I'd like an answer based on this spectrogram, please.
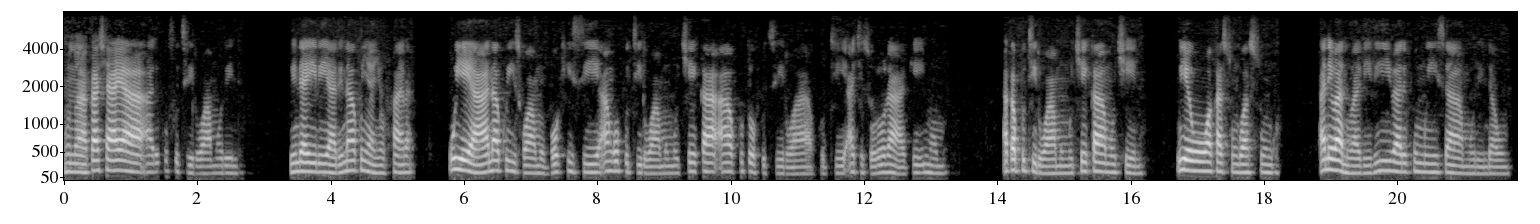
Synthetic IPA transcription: mun̤uakaʃajaarikufut͡sirwamuriːnda | rindaiɾiɦaɾinakuɲaɲo̞faːɾa | uje̞ɦaːnakuiswamubʱo̞kʰisia̰ŋɡo̞putirwamumut͡ʃe̞kaʔaːkuto̞fut͡sirwakutʰia̰t͡ʃizo̞ɾo̞raɦake̞imo̞ːmo | akaputirwamumut͡ʃe̞kamut͡ʃe̞ːna | uje̞wo̞wakasuŋɡwasuːŋɡwa | pane̞ʋan̤uʋaʋiriʋaɾikumuisamurindauːmu

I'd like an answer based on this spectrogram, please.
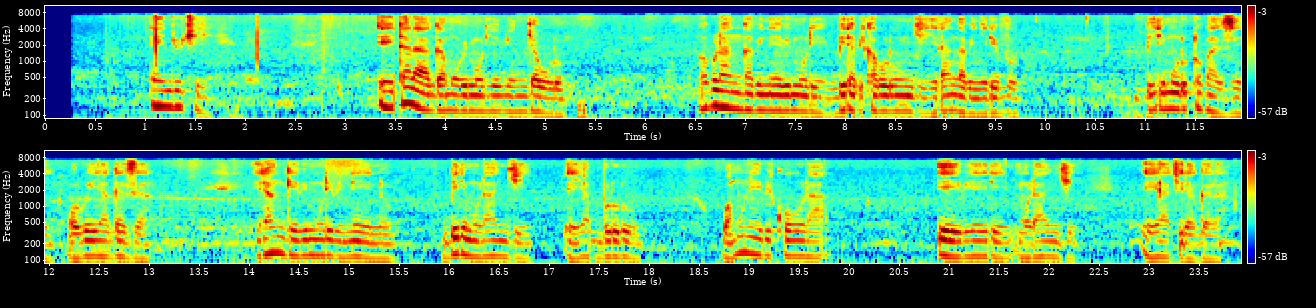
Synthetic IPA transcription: e̞ɲɟuci | etalaɡamuβimulieβje̞ɲɟawulo | βaβulaŋɡaβine̞ːβimuliβiɾaβikaβuluːɲɟieɾaŋɡaβiɲiɾivu | βiɾimuluto̞βazio̞lwe̞ːjaɡaza | e̞ɾaŋɡe̞ːβimuliβine̞ːno̞ | βiɾimulaːɲɟi | e̞jabːululu | wamune̞ːβikʰo̞la | e̞βjeːɾimulaːɲɟi | e̞jaciɾaɡala

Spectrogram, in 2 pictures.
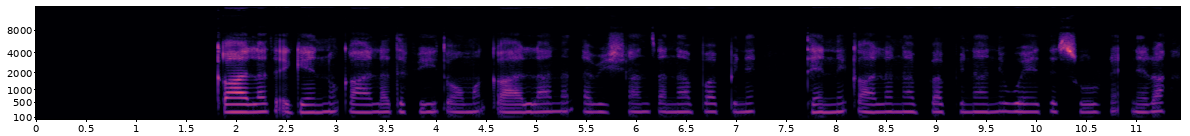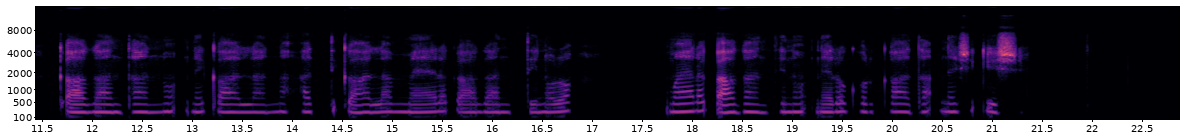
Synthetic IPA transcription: kʼaːlːɐt̪ɛ̰ɛɡenːɔkʼaːlːɐt̪ɛfiːt̪ʼo̞ːmɐkʼaːlːanːɐt̪ʼɐwɪʃːɐnt͡sɐnɐbːɐpːɪnɛ | t̪ʰɛnːɛkʼaːlːɐnɐbːɐpːɪnanːɪwɔjt̪ɛsuːrːɛ̰nɛɾɐ | kʼaːɡɐnt̪anːɔnɛkʼaːlːɐnːɐhɐt̪ːɪkʼaːlːɐmɐjɾɐkʼːɡɐnt̪ɪnɾɔ | mɐjɐɾɐkʼaːɡɐnt̪ɪnɔnɛɾɔkʰɔɾkʼːaːt̪ɐnɛʃɪkʼɪʃːɛ̥

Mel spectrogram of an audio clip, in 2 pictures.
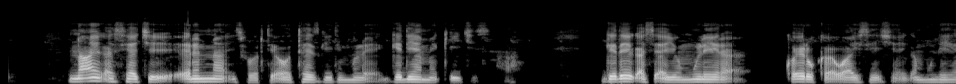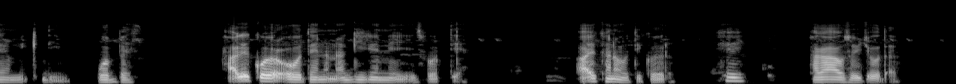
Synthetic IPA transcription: nɐɐjkʼɐsːɪjɐt͡ʃːɪ̰ɛ̰ɾɛnːɐɪspɔɾt̪ːɪja̰ot̪ːɐjs̬ɡiːt̪ɪmʊlɛ̰ɡɛd̪ɪjamɛkʼːiːt͡ʃːɪshɐ | ɡɛd̪eːkʼɐsːɪɐ̰jːɔmʊleːɾɐ̰ | kʰɔjɾɔkːɐ̰wa̰ːjseʃɐ̰jkʼːɐmʊleːɾɐmɛkʼːɪd̪ɪ̰ | wɔbːes | hɐ̰ɡɛkːɔjɾɔ̰oːt̪ːɛnːɐnɐɡiːɡɛnːɛ̰ɪ̰spo̰ɾt̪ːɪjɐ̰ | ʔɐ̰jkːɐnɐɔt̪ːɪkʰɔj̰ɾɔ | hɛ | hɐɡaːʊs̬ɔjt͡ʃʼo̰ːt̪ʼɐd

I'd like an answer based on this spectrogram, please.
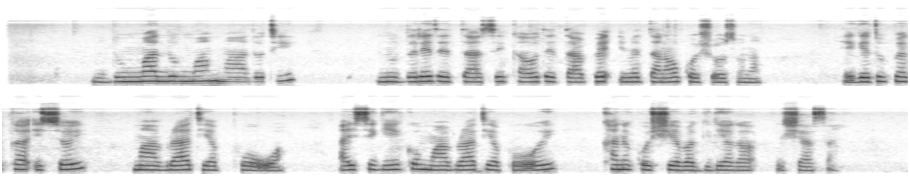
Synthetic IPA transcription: d̪ʊmːɐd̪ʊmːɐmaːd̪ɔt̪ɪ | nʊd̪ɛɾɛt̪ɛt̪ːaːsːɪkɐwɔt̪ɛt̪ːaːpːɛɪmɛt̪ːɐnɐwkɔʃːo̞ːsɔnɐ | hɛɡet̪ʊpːɛkːɐʔɪsːɔj | maːbɪɾaːt̪ɪjɐpʰo̞ːʔʊ̰wɐ | ʔɐjsːɪɡiːkːɔmaːbɪɾaːt̪ɪjɐpʰo̞ːʔɔj | kʰɐnɛkɔʃːɪjɐbɐɡɪd̪ɪjɐɡa | ɡɪʃːaːsːɐ

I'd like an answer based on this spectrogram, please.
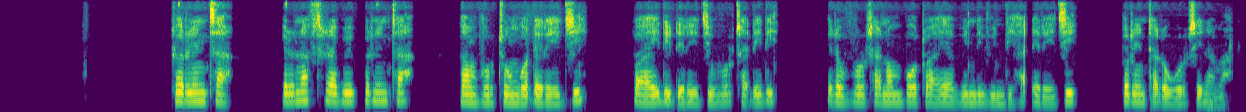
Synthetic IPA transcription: peɾintʰa | ɓɛɗɔnaftʰiɾabɛjpeɾintʰa | ŋɡ̥amvuɾtuŋɡɔɗɛɾed͡ʒi | tɔajiɗiɗɛɾed͡ʒivuɾtʰaɗiɗi | ɓɛɗɔvuɾtʰanɔmbɔtɔajavindivindiha̰ɗɛɾed͡ʒi | peɾintaɗɔ̰wuɾtʰina̰ma

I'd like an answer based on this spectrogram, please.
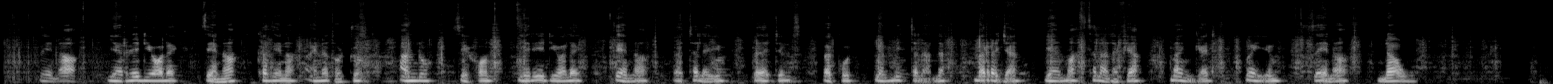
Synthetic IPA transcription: ze̞na | jɛɾed̪ijo̞laj | z̥e̞̰nakʰəze̞naajnət̪ʰo̞t͡ʃːwʊst̪ʼʔand̪usiho̞̰njɛɾed̪ijo̞lajz̥e̞na̰b̥ət̪ʰələjːɪmb̥əd̪ɨmsʼb̥əkʰːuljɛmːit̪ʰːəlʔa̰lːəfmərːəd͡ʒa̰njɛmast̪ʰəlaləfjaməŋɡə̰d̪wɔjɪ̰mz̥e̞nanəw

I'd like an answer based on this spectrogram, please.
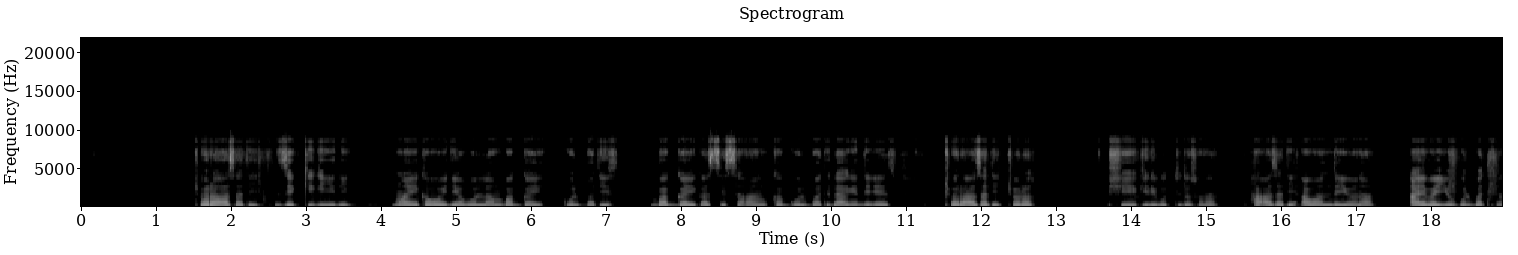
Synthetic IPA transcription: t͡ʃʼɔɾɐːsɐt̪ɪzɪkʼːɪɡiːd̪ɪ | mɐjkɐɔjd̪ɪjabɔlːanbɐɡːɐj | ɡ̥ɔlbɐt̪iːs | bɐɡːɐjkʼɐsːɪsɐ̰ʔaŋkːɐɡɔlbɐt̪ːɪd̪aːɡeːd̪ɛʔe̞ːs | t͡ʃʼɔɾɐːsɐt̪ɪt͡ʃʼɔɾɔ | ʃiːkʼɪd̪ɪʊt̪ːɪd̪ɔsɔnɐ | hɐʔːs̬ɐt̪ɪʔɐwand̪ɛʔɪjɔnɐː | jβɐjːɔɡɔlbɐt̪ːɪd̪ɔ

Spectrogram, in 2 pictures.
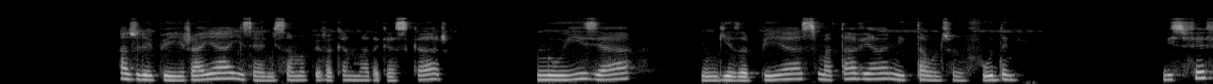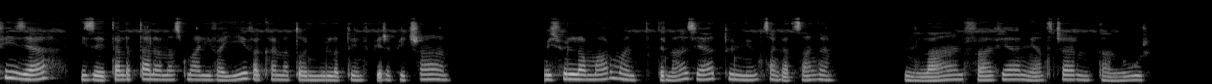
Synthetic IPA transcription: azuleb̥eiɾajaizajamisamab̥evakanimad̪aɡaskaɾə̥ | nuiza | miŋɡezəb̥easimat̪avamit̪awanisuniv̥ud̪ini̥ | misi̥fefizaizajt̪alat̪alanasimaɾivaevakʰanat̪onulunət̪eni̥peɾapeʈ͡ʂaːnə̥ | misulunəmaɾumand̪id̪̥inaziat̪unemit͡saŋɡət͡saŋɡanə̥ | nilaniv̥avjaniant̪i̥ʈ͡ʂanit̪anuɾə̥

